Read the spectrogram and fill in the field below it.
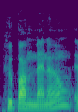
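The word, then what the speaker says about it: hupomeno (ὑπομένω): So that word steadfast there in Greek, it's hupomeno is how you pronounce it.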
